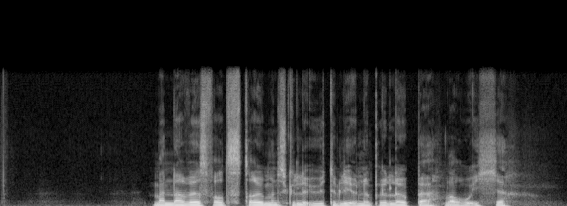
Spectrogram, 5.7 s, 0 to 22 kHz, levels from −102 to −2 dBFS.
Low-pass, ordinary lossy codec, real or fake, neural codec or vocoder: 14.4 kHz; none; fake; vocoder, 48 kHz, 128 mel bands, Vocos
